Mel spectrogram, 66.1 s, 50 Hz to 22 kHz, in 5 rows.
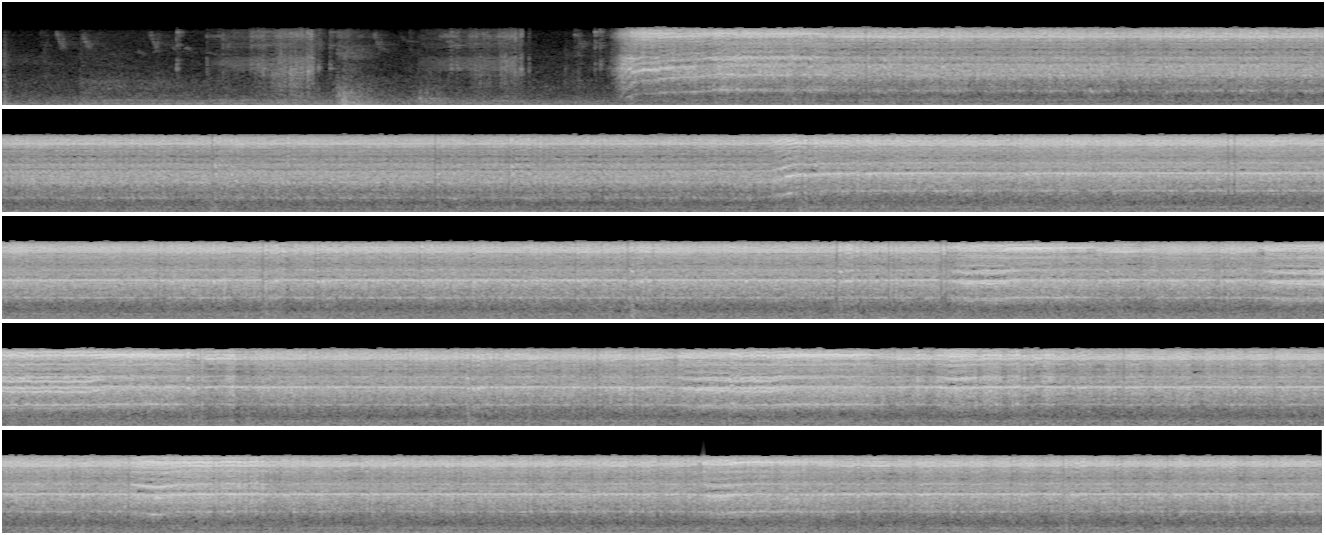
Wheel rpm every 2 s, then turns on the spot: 0, 0, 0, 120, 160, 160, 160, 160, 160, 160, 190, 230, 230, 240, 230, 230, 230, 230, 230, 230, 220, 230, 230, 220, 230, 230, 230, 230, 230, 230, 230, 230, 230.
none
